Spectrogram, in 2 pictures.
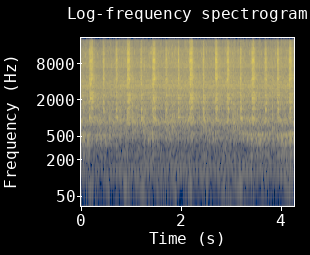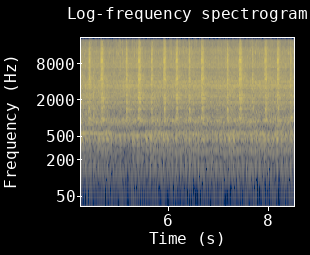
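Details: Wahoo Kickr Core bike trainer with around 2,500 miles, side view: sharp regular clicks just under once a second over a rough, gritty flywheel whir; sudden loud failing bearing.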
